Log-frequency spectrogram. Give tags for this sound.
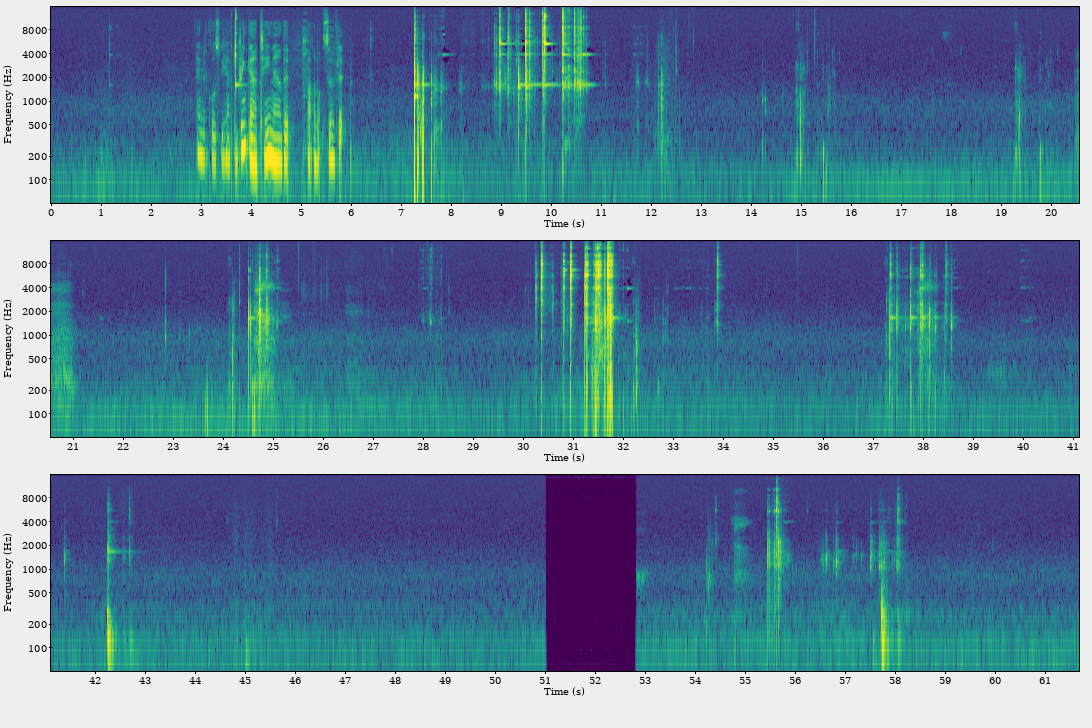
drink; pot; tea

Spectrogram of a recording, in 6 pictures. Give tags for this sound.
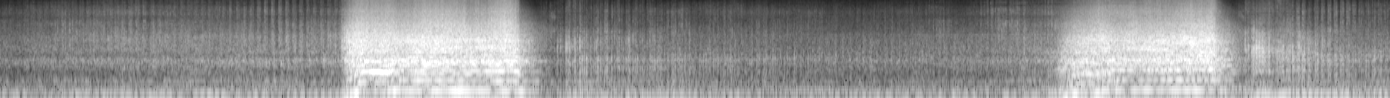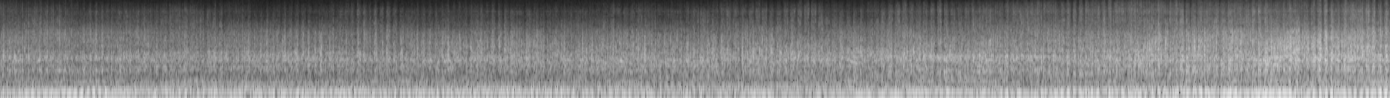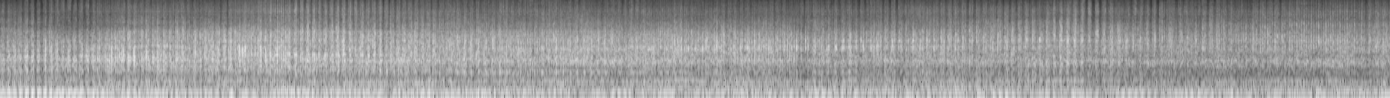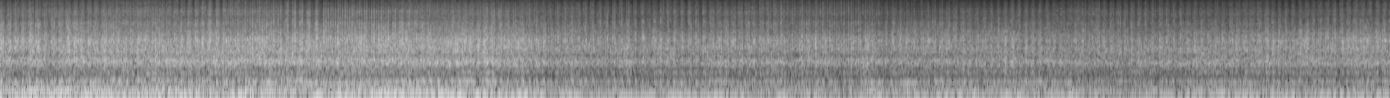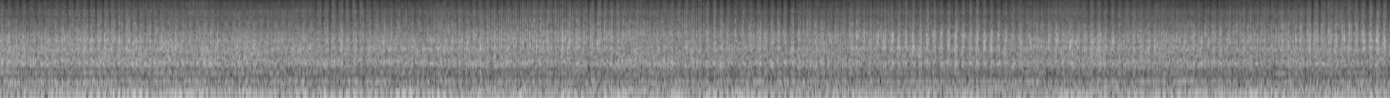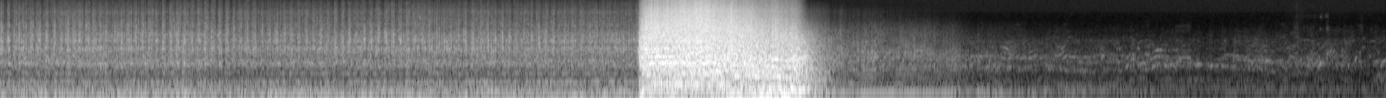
Drag-Racing; Dragster; Engine; Motor-Racing; Race

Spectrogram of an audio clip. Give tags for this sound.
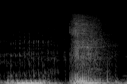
Growl; Roar

